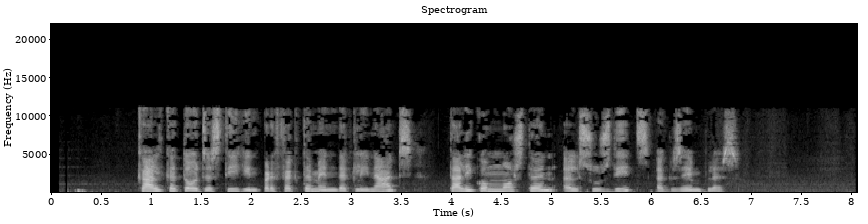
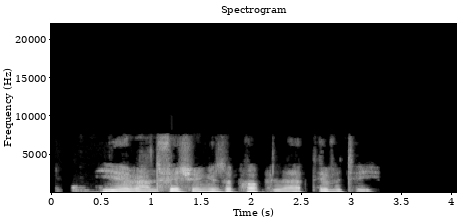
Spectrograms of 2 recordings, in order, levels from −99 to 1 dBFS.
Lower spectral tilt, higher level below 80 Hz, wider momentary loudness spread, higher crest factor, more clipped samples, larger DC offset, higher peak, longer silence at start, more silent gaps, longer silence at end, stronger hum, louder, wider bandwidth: second, -2.5 dB/octave vs -7.5 dB/octave; second, -80 dBFS vs -42 dBFS; second, 8 LU vs 13 LU; first, 26 dB vs 18 dB; neither; neither; second, -4 dBFS vs 0 dBFS; about the same, 0.25 s vs 0.2 s; second, none vs 2.56-2.61 s; first, 1.2 s vs 0.85 s; neither; second, -28 LUFS vs -17 LUFS; first, 11.5 kHz vs 7.8 kHz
